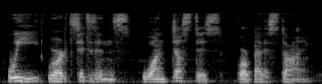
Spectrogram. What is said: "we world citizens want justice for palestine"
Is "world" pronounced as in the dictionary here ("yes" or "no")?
no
